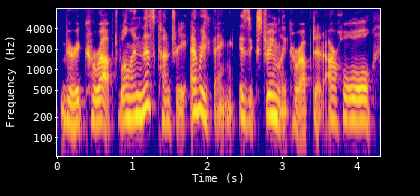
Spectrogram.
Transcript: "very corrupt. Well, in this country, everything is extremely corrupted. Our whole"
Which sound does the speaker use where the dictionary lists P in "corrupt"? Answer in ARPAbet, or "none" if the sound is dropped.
P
